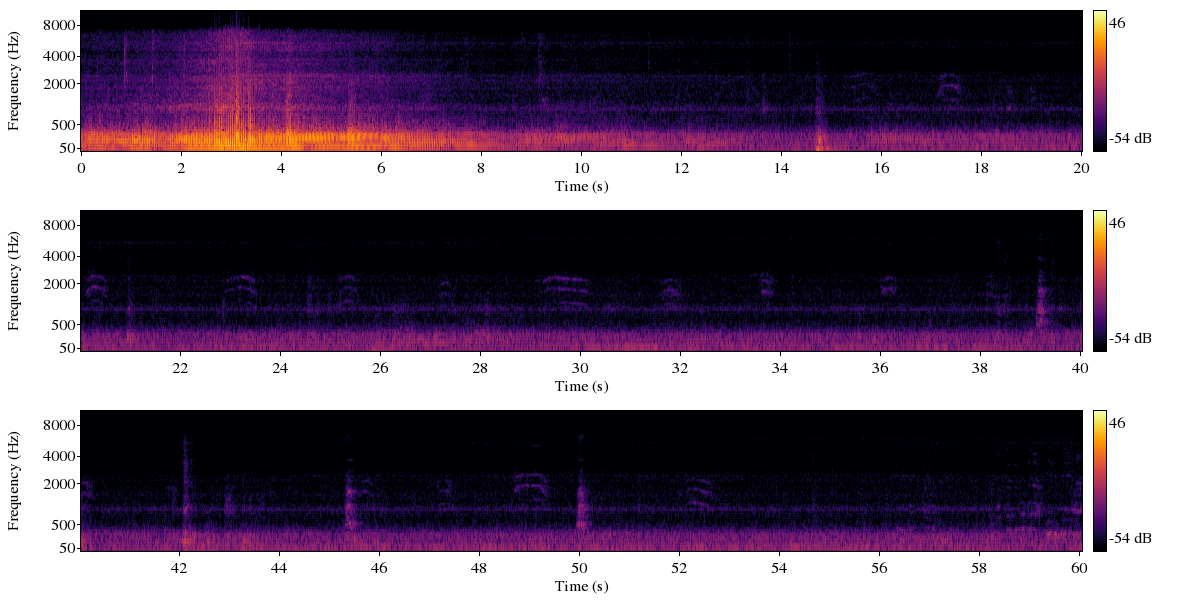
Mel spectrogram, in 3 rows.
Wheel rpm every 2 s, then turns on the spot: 0, 0, 0, 0, 0, 0, 0, 0, 0, 0, 0, 0, 0, 0, 0, 0, 0, 0, 0, 0, 0, 0, 0, 0, 0, 0, 0, 0, 0, 0.
none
